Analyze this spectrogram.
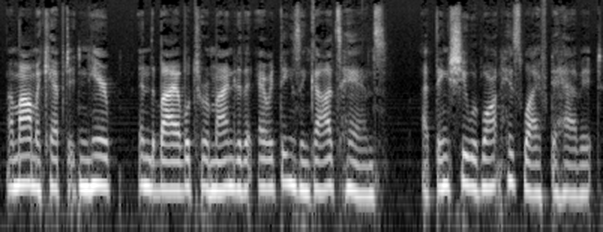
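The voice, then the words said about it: Put-on Texas accent. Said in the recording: “my Texas accent ... it's beautiful, your Texas accent”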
